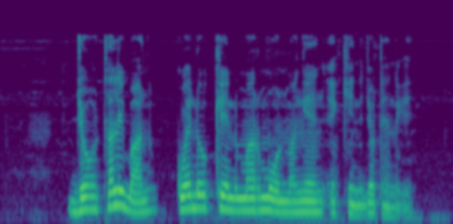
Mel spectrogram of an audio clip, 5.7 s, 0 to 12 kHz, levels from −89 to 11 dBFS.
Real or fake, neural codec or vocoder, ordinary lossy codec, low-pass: real; none; none; 7.2 kHz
